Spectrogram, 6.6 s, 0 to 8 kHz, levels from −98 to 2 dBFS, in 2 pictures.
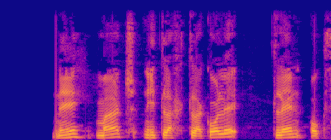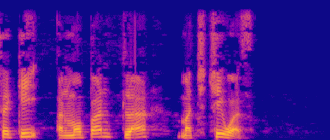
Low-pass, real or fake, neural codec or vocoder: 7.2 kHz; real; none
